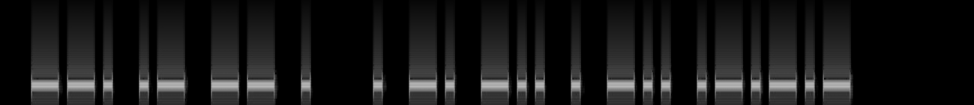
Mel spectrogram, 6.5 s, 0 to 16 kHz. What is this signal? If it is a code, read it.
Morse code, heard as a keyed tone, about 20 wpm, 700 Hz. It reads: GAME ENDED.
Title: Sentences with 2-Word Phrases - 20wpm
